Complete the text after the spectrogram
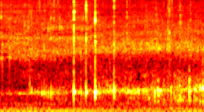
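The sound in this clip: Gas carbonating soda water gives a faint, steady fizzing hiss, broken by a few sharp little pops and bubble bursts around the middle.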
